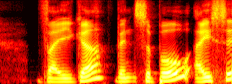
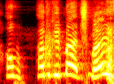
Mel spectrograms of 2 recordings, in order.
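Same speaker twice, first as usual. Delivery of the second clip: high, loud send-off; cheery shout; 6 dB louder than usual. Retold or imitated. Wrestler wishing his partner luck, high cheery shout. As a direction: yell it cheerfully. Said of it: "and Jake went".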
